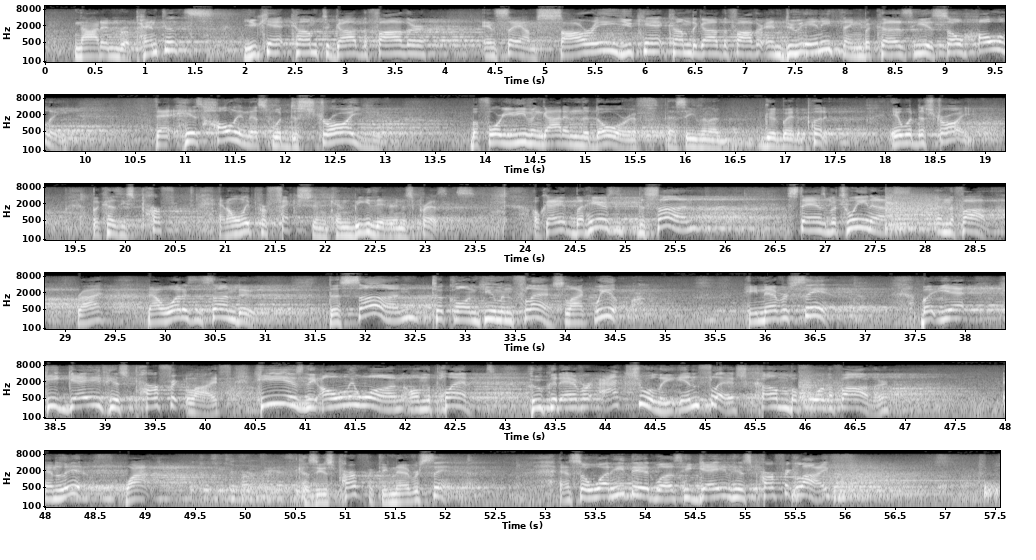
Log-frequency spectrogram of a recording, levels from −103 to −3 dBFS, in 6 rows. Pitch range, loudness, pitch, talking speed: 190-240 Hz, -13 LUFS, 215 Hz, 150 wpm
